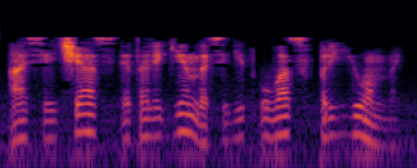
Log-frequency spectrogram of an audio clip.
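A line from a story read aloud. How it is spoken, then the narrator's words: Plain. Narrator (Russian): сказал куратор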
